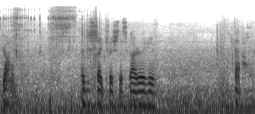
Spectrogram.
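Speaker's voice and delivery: usual speaking voice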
